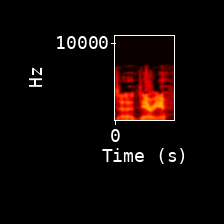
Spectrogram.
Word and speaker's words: derriere: Derriere, pronounced derriere.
